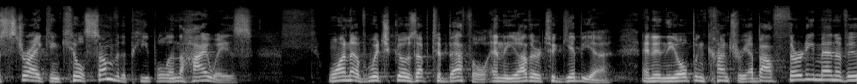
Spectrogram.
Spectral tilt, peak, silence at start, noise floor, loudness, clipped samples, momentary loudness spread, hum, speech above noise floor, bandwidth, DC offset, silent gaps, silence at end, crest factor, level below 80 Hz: -4 dB/octave; -2 dBFS; 0 s; -47 dBFS; -22 LUFS; under 0.1%; 7 LU; none; 24 dB; 16.5 kHz; under 0.1%; none; 0 s; 20 dB; -70 dBFS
